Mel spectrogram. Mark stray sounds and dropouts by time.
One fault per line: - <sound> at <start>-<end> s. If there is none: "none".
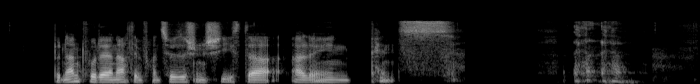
- throat clearing at 5.4-6.5 s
